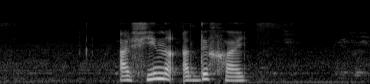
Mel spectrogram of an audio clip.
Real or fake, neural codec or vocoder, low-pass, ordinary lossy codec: real; none; 7.2 kHz; none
